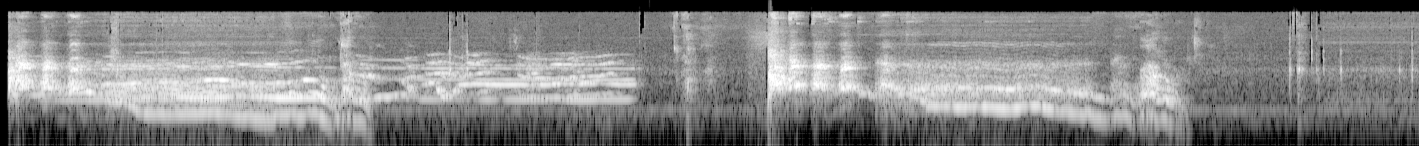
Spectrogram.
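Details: Japanese Chin named Angel howling at dogs on a computer: long wavering harmonic howls sliding down in pitch, two main bouts each lasting several seconds, with a sharp yelp between them and a quieter electronic tone beneath.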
